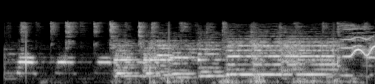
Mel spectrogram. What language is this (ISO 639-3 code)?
zho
